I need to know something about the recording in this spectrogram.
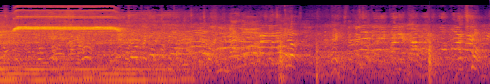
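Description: A crowd chatters and shouts in a large echoing hall.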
